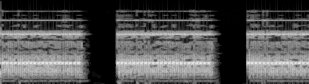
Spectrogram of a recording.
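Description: telephone ringing

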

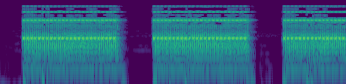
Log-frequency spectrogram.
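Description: telephone ringing

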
